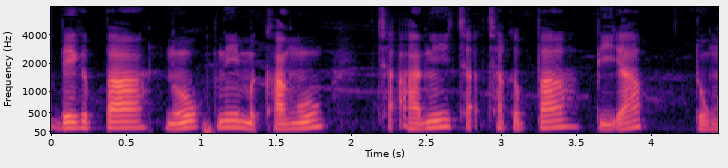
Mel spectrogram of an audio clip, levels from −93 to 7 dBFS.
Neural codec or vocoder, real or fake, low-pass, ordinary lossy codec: none; real; none; none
